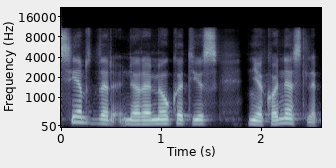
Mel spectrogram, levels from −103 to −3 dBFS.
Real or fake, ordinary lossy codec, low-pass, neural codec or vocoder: fake; MP3, 96 kbps; 10.8 kHz; codec, 24 kHz, 1.2 kbps, DualCodec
